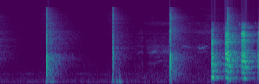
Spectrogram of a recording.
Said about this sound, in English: Just my mom clapping.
